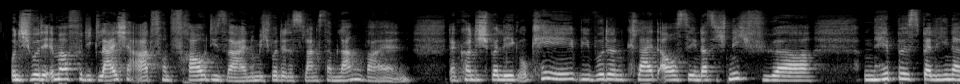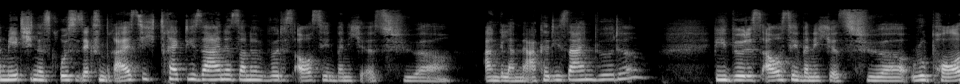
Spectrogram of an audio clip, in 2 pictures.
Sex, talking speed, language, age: female, 190 wpm, German, 30-49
